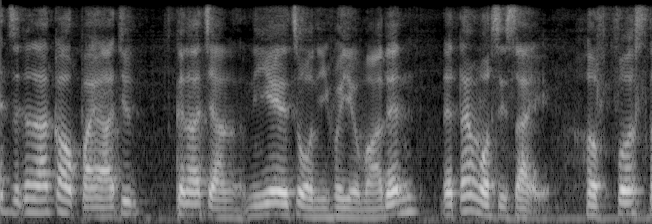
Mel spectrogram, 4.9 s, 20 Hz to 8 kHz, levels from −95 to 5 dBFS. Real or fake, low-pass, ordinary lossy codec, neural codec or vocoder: fake; 7.2 kHz; none; codec, 24 kHz, 6 kbps, HILCodec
